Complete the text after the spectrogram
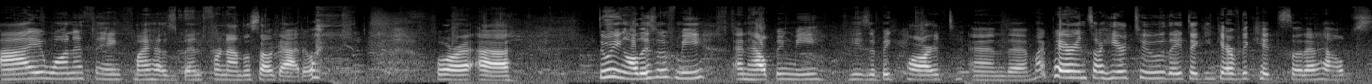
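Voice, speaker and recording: Over faint background music, a woman with a high pitch talks fairly slowly with ordinary pitch variation. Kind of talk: interview answer. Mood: happy, a bit shy, laughing. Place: hall. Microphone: lapel.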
